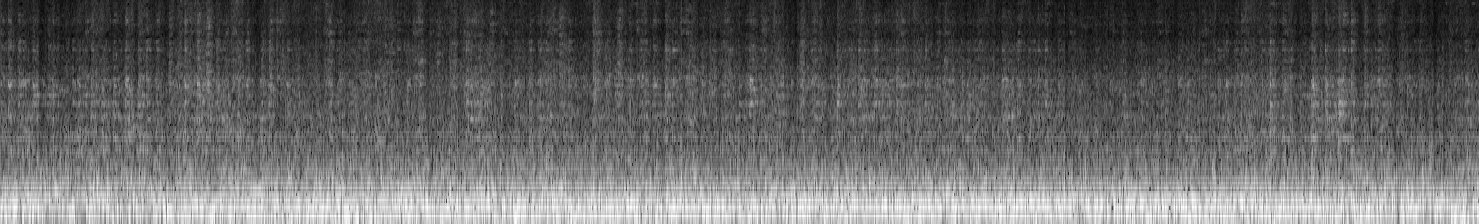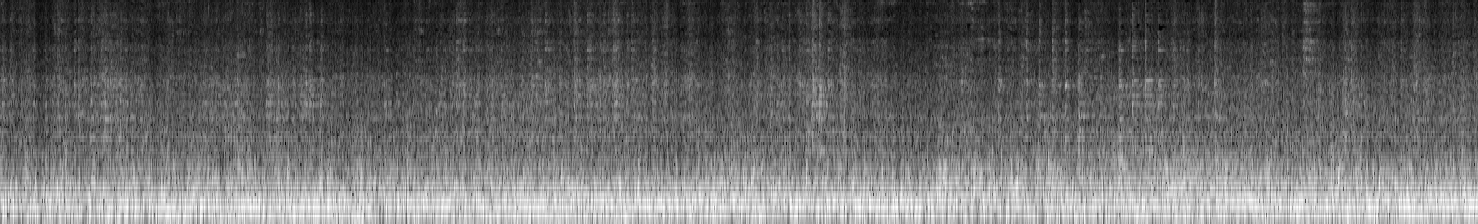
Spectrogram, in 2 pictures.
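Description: Moving train heard from an open carriage doorway: a steady loud rumble and clatter of the carriage wheels running on the rails.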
